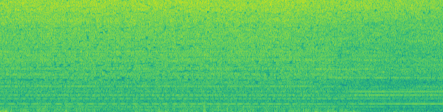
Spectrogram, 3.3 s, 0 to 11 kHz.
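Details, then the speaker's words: Completed pro-grade CNC control enclosure with an extraction fan moving 120 CFM, lid off: steady airy rush with a few constant fan tones and no wobble, rubbing or rattle; normal fan operation. "Okay, and our fan, definitely, you can feel that air just coming through and all the way around."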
